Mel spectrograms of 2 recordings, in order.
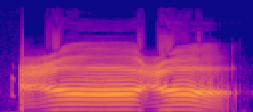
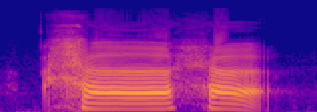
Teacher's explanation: melafalkan huruf Ain dan ha kecil itu sama persis cuman bedanya Ain enggak pakai nafas H kecil pakai nafas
